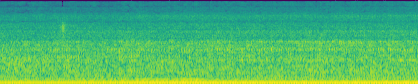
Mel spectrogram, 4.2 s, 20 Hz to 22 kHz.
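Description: A Porsche Cayenne S with a 2.9L twin-turbo V6 and straight-pipe exhaust idles close by, a steady deep rumble with a low droning hum that stays even throughout.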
